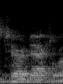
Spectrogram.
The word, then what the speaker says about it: pterodactyl: Why is pterodactyl have a silent P at the beginning? – Is that the answer? Greek.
